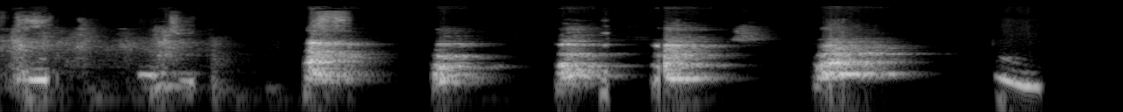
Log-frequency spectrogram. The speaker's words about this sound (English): am i upsetting the dog am I upsetting him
